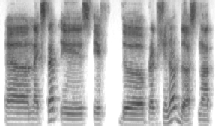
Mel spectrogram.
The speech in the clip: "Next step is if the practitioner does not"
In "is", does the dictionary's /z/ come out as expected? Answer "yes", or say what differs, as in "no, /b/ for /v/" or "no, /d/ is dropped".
no, /s/ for /z/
